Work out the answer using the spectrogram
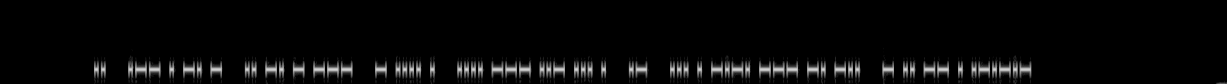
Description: Morse code, heard as a keyed tone, about 36 wpm, 700 Hz. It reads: I WENT INTO THE HOUSE A SECOND TIME.
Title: Sentences from Top 1000 Words - Review Part 1 - 35wpm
